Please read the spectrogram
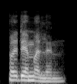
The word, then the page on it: pademelon: Indian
